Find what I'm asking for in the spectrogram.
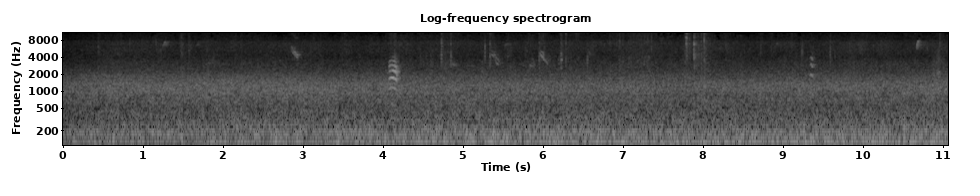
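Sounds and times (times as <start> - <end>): wild birds chirping: 5.2 - 6.3.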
